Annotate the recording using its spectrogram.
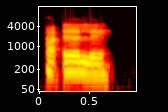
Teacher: Where's the stress? On the second syllable. It's penultimate.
